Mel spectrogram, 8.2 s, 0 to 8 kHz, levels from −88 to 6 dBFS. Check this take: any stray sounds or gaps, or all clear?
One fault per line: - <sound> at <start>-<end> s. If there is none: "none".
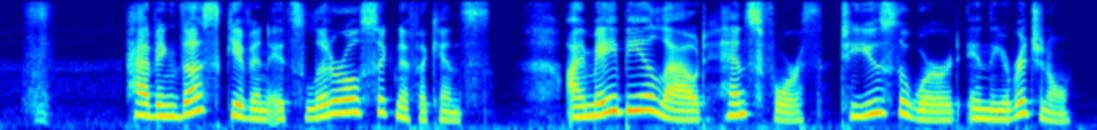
- sniff at 0.2-0.4 s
